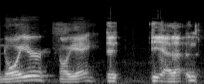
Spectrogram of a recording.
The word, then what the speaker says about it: Noyer: uh his name is mr joshua do i pronounce that last name neuer oh yeah yeah neuer is correct all right so mr uh joshua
